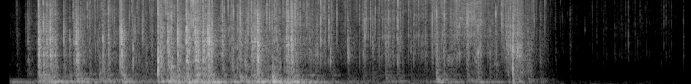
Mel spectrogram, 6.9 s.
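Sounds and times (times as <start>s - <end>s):
something tearing: 0.1s - 5.5s.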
